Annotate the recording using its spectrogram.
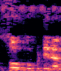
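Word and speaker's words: Psocoptera: देखिए P silent रहेगा इसमें, सोको, यहाँ से हम सोको पकड़ेंगे। और बुक पढ़ते पढ़ते नींद आ गई थी ना आपको, बुक लाइस, तो सोकोपटेरा में कौन सा इंसेक्ट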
